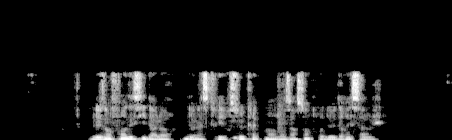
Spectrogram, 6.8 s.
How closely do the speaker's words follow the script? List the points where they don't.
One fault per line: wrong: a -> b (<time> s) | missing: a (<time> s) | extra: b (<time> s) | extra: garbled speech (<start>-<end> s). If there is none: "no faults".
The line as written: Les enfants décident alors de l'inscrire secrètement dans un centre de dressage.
no faults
